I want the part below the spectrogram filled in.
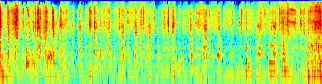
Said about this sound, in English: Okay, so I'll keep on cutting.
